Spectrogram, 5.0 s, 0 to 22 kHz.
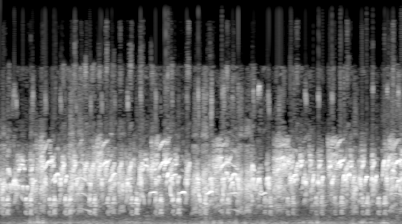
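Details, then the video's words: Small-bird lure chorus for catching birds: busy, high-pitched chattering with quick downslurred chips and twitters packed densely, evenly loud from start to end. "MP3 PIKAT BURCIL AMPUH BIKIN PANEN BANYAK BURUNG"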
